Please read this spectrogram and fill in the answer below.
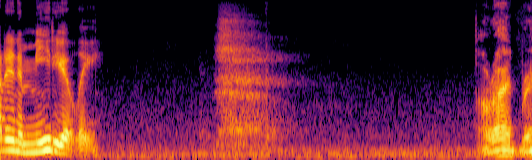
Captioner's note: sighs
